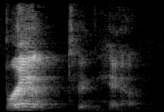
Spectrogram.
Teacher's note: it's stressed, unstressed, unstressed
